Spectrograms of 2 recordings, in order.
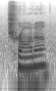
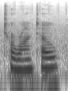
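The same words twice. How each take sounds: First: Some syllables are dropped, making it clipped. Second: Every syllable is pronounced in full. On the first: The speaker is from there. "people from there will say Toronto" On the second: The speaker is not from there. "versus saying Toronto"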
